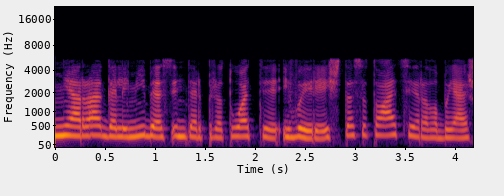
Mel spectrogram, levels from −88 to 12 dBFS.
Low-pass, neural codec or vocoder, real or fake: 5.4 kHz; vocoder, 44.1 kHz, 128 mel bands every 512 samples, BigVGAN v2; fake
